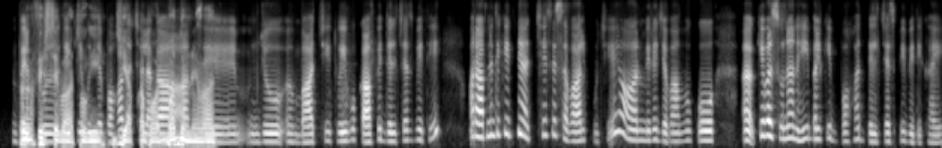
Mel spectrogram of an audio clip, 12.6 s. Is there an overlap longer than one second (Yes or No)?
Yes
